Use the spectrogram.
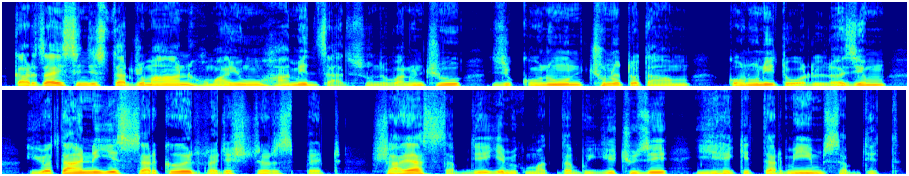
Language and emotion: Kashmiri, neutral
